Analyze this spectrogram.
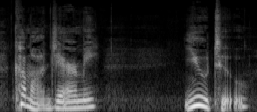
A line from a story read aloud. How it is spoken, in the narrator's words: she snapped at our cousins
